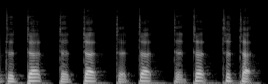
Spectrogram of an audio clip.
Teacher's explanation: So basically, it's an alternating between an unstressed beat and a stressed beat. Kind of a da-da-da-da-da-da-da-da-da-da-da.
